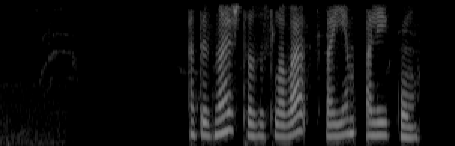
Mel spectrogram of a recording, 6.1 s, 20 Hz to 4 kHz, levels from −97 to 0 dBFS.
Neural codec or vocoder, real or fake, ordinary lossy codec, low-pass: none; real; MP3, 32 kbps; 3.6 kHz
